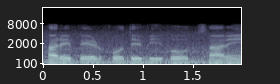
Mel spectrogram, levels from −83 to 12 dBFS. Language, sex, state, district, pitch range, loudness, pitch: Hindi, male, Uttar Pradesh, Shamli, 120-125 Hz, -19 LUFS, 120 Hz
